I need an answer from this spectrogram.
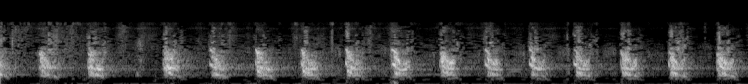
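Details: Two Bluetick Coonhounds on a coon hunt, running a track in a cornfield then treeing in the woods, bay in steady, rapid bursts, about two deep, ringing barks every second.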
